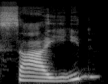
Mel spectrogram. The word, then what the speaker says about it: said: Now, said, it looks like Said, but it's actually said.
